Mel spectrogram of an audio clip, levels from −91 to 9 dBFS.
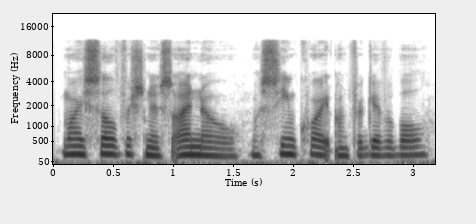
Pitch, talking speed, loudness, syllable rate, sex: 170 Hz, 150 wpm, -18 LUFS, 5.1 syllables/s, female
